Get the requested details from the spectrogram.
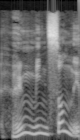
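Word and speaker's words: Heung-min Son: Hung Min Son, is dat juist uitgesproken, jongens? Ehm, ja, ik vind het goed.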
